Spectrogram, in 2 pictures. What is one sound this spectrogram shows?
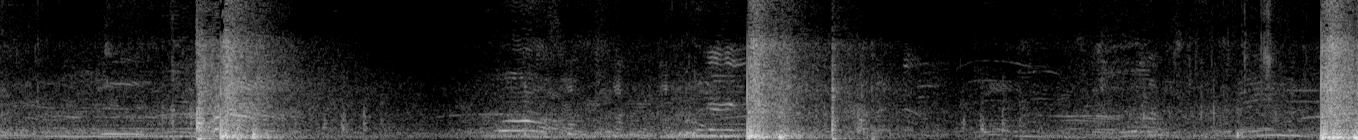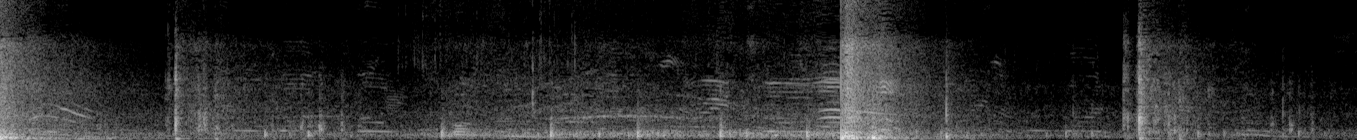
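Fireworks burst with loud booming bangs.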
